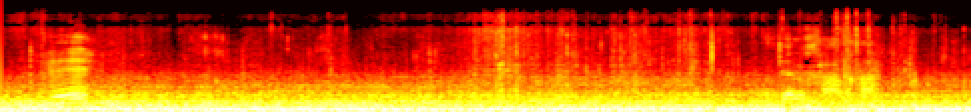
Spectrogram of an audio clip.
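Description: Steady, loud low rumble of a car in motion, heard from inside the cabin, with two brief snatches of voice: one about half a second in, one near the end.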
